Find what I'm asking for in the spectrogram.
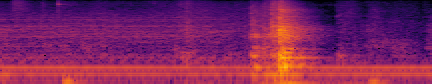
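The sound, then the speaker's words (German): A window being shut in a house in the countryside, heard as a brief rattling thud after a soft shuffle, alone against a low steady hum. “Ich muss jetzt mal kurz das Fenster hier zumachen”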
